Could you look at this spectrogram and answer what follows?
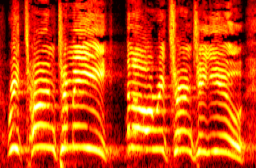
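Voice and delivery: high, loud, slow cry; booming divine shout; God's call shouted. Acted. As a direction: shout God's answer over them.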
